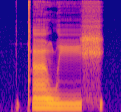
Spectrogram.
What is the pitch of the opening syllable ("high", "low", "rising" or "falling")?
low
